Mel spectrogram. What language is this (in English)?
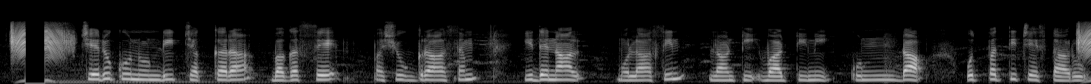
Telugu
